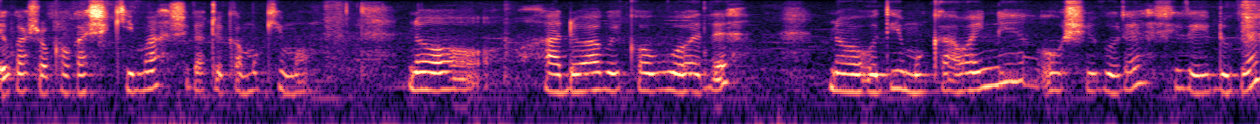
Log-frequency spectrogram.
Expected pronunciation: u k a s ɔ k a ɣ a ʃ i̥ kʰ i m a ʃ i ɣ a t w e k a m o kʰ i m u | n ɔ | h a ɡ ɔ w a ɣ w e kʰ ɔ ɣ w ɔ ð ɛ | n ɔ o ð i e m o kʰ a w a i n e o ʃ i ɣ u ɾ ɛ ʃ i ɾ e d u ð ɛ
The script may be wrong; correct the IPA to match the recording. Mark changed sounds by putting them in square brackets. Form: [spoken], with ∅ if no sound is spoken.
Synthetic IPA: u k a [ʃ] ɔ k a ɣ a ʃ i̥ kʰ i m a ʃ i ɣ a t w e k a m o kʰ i m [ɔ] | n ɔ | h a [d] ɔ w a ɣ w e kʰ ɔ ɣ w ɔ ð ɛ | n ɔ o ð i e m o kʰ a w a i n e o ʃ i ɣ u ɾ ɛ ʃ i ɾ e d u [ɣ] ɛ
